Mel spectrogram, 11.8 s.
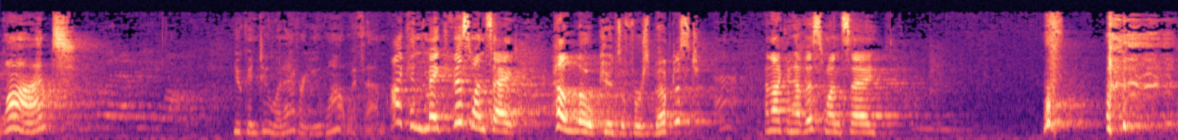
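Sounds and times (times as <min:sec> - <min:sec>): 
speech: 0:00.0 - 0:00.8, 0:02.3 - 0:09.0
human voice imitating a dog's bark for a puppet show: 0:10.4 - 0:10.9.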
